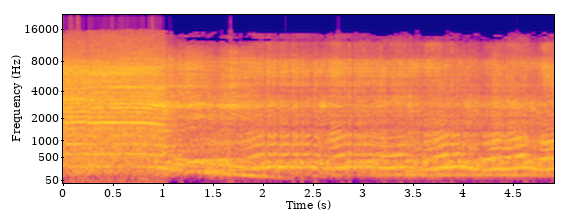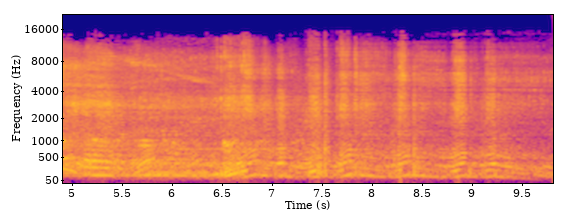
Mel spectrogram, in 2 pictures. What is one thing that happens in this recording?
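A car engine roars with shifting pitch and slowly fades.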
